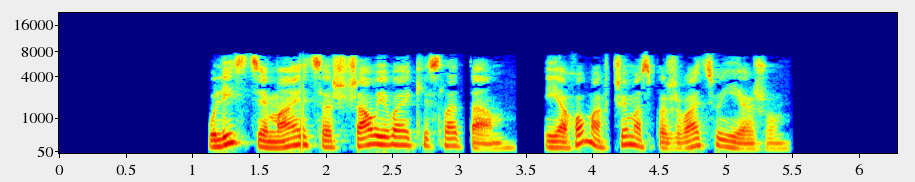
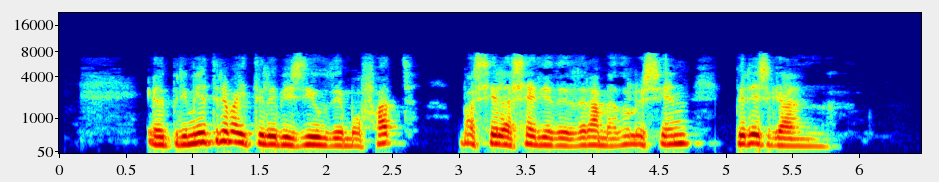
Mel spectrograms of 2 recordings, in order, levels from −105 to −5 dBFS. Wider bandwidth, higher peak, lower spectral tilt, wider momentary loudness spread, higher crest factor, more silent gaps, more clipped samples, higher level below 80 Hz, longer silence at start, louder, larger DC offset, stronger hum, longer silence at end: about the same, 7.8 kHz vs 7.8 kHz; about the same, -4 dBFS vs -2 dBFS; second, -4 dB/octave vs -7 dB/octave; second, 8 LU vs 12 LU; about the same, 18 dB vs 14 dB; first, 3.43-3.64 s vs none; neither; about the same, -60 dBFS vs -58 dBFS; first, 1.1 s vs 0.65 s; second, -19 LUFS vs -16 LUFS; neither; neither; about the same, 0.8 s vs 0.7 s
